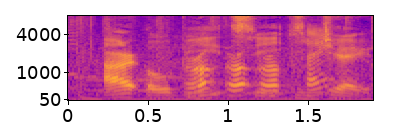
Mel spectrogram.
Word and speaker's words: Robcej: Follow me and this is R-O-B-C-E-J. Robcej. Yeah, Robcej. Yeah. But I think that, you know, the pronunciation is different because in Czech, like, CJ. CJ.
